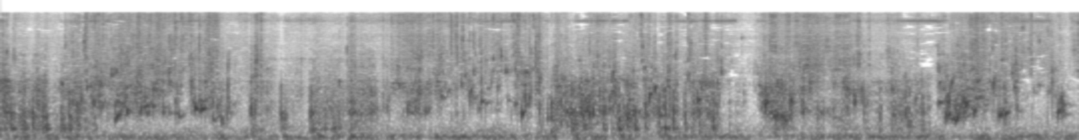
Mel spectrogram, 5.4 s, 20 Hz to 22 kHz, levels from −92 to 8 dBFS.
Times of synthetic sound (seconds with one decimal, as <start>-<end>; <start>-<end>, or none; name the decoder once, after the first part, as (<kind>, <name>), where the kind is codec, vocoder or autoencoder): 1.2-2.2 (codec, SNAC); 3.8-4.5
